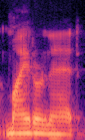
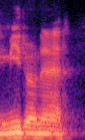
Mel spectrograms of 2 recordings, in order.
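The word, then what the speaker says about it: MidoNet: so actually a lot of people use the pronunciation might or net I say me tonette I'll just saying it's fun that middle Cora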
